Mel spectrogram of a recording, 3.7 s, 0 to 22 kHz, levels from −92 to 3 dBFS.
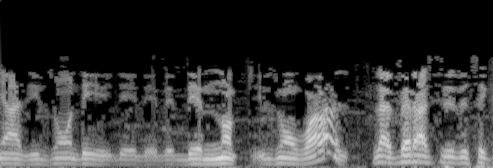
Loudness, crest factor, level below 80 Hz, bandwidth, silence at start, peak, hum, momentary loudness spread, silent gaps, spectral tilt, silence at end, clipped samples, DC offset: -19 LUFS; 20 dB; -40 dBFS; 5.6 kHz; 0 s; 0 dBFS; none; 12 LU; none; -4 dB/octave; 0 s; under 0.1%; under 0.1%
